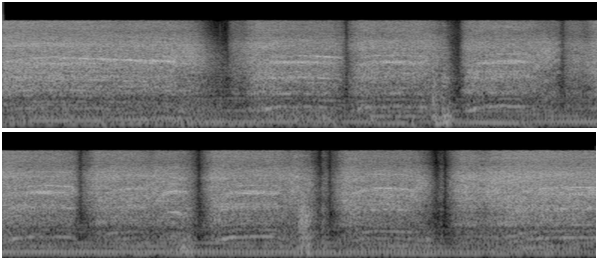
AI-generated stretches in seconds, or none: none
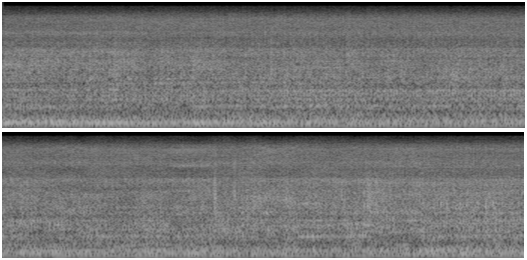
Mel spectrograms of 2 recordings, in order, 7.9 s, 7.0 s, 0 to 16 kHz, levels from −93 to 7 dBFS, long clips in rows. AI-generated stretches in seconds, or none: 3.6-6.3 (codec, SNAC)

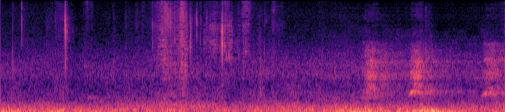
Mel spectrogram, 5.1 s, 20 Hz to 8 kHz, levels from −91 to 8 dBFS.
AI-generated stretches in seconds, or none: 3.3-5.1 (autoencoder, DAC-VAE)

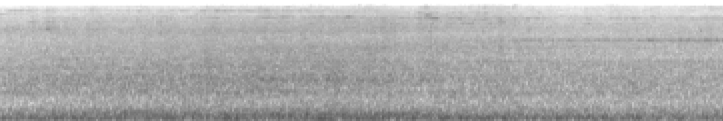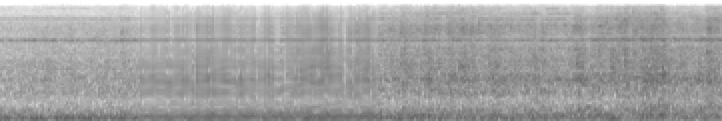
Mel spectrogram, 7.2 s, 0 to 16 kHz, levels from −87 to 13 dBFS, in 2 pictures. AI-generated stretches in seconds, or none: 4.3-5.5 (vocoder, BigVGAN v2)

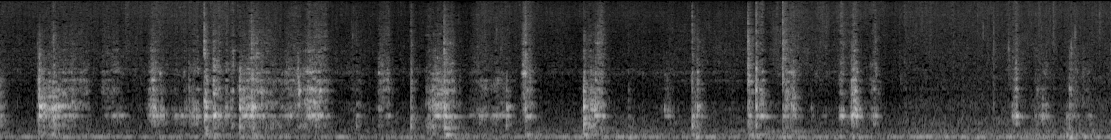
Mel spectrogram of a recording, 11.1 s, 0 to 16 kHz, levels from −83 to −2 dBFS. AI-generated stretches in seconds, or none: none

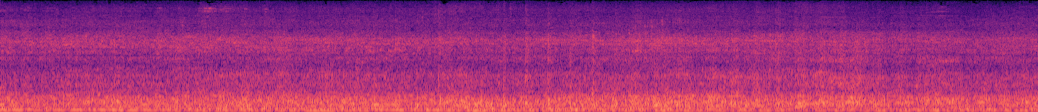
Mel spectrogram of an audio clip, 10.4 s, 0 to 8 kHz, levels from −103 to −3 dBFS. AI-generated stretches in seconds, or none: 0.0-1.7 (vocoder, Vocos); 3.7-4.6

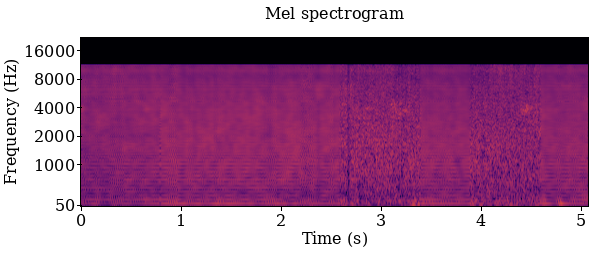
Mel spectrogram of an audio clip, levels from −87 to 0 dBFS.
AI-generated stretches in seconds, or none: 0.0-2.6 (vocoder, Vocos); 3.4-3.9; 4.6-5.1

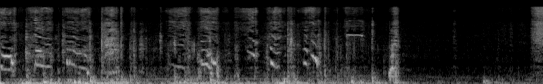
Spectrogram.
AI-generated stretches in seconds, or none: 0.7-3.9 (vocoder, BigVGAN v2)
